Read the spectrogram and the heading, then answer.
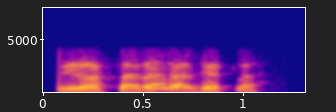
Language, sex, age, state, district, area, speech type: Telugu, male, 60+, Andhra Pradesh, Krishna, rural, conversation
